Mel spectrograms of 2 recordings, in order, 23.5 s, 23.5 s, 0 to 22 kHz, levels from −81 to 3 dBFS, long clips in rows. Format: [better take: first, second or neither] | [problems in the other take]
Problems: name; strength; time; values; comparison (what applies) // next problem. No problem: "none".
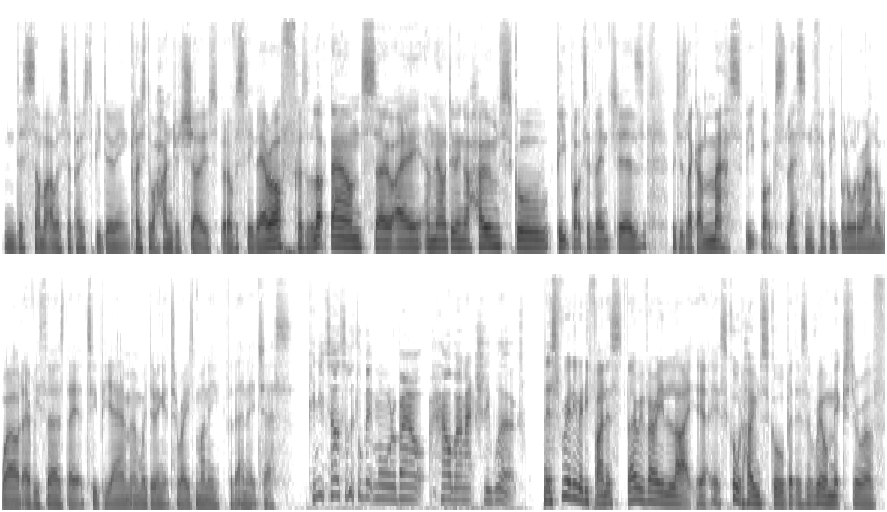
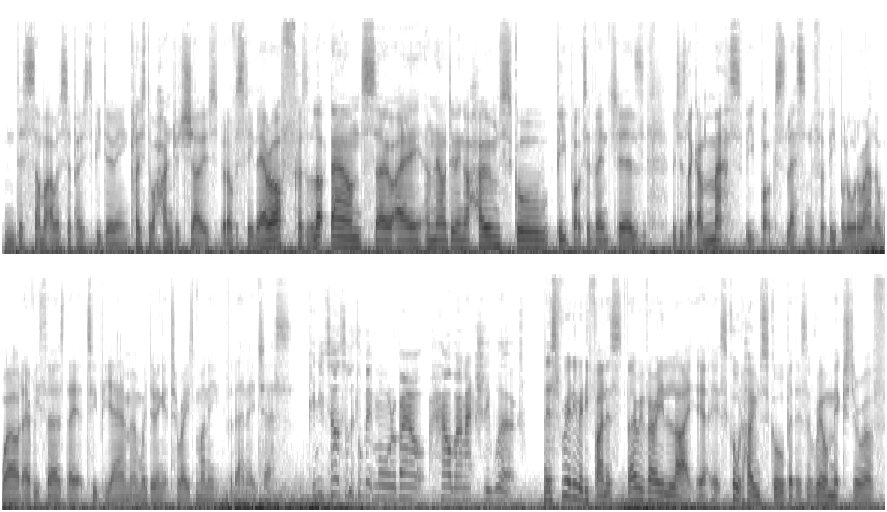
first | wind noise on the microphone; occasional gusts; 20 dB below the speech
